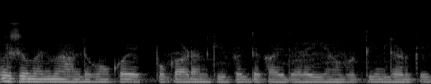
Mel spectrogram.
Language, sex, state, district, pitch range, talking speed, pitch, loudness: Hindi, male, Uttar Pradesh, Deoria, 115-120 Hz, 250 wpm, 115 Hz, -35 LUFS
